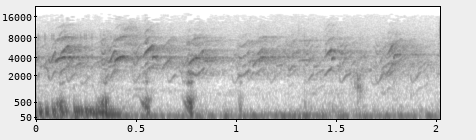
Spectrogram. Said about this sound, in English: Hear all the birds, they're going crazy. Right this moment, yeah.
